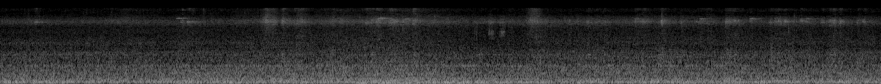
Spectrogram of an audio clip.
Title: 2016 tacoma audio squeaky front end over engine noise while driving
